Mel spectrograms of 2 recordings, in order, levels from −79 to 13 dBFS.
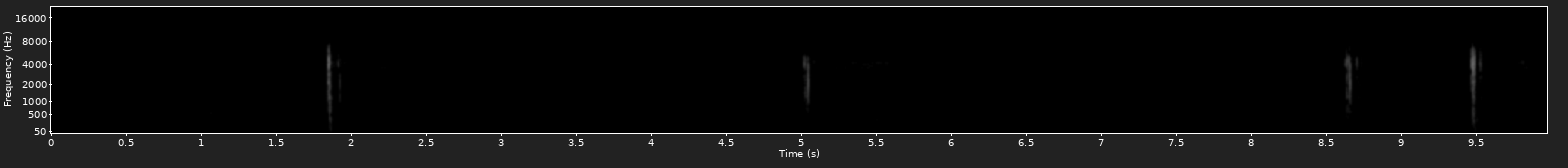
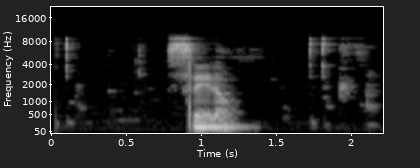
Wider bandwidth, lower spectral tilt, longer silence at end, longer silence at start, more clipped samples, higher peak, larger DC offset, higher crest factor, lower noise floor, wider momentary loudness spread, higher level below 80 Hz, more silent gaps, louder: second, 7 kHz vs 9.6 kHz; second, 5.5 dB/octave vs -3.5 dB/octave; first, 0.5 s vs 0.1 s; first, 1.85 s vs 0.1 s; neither; second, -14 dBFS vs -2 dBFS; neither; first, 42 dB vs 18 dB; first, -89 dBFS vs -48 dBFS; second, 15 LU vs 18 LU; second, under -90 dBFS vs -54 dBFS; neither; second, -45 LUFS vs -16 LUFS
